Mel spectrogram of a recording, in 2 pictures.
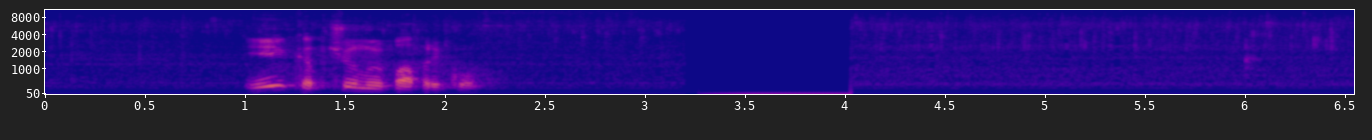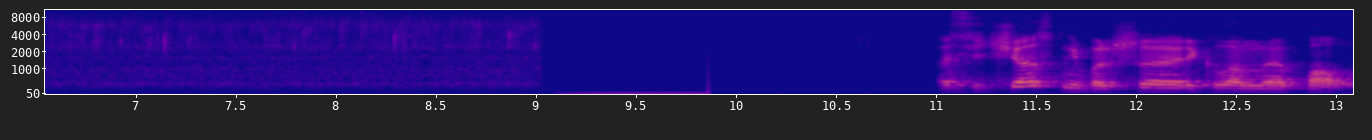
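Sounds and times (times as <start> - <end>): food frying in hot oil: 0.0 - 3.2, 4.0 - 9.0.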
